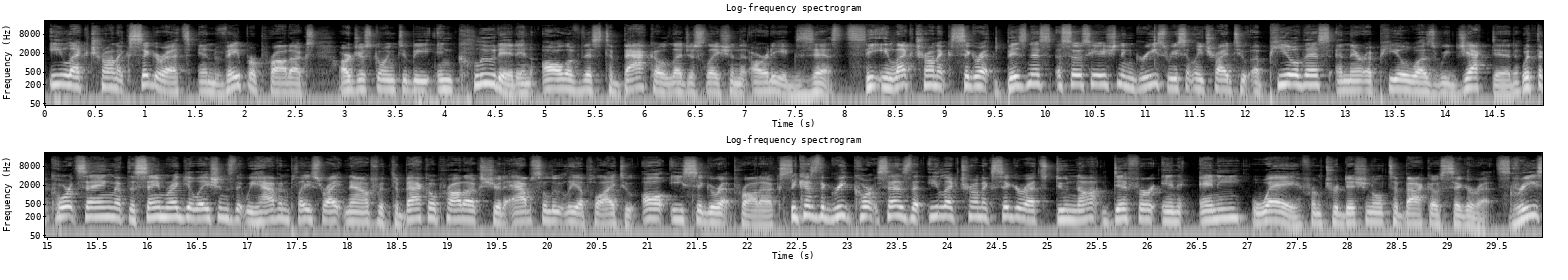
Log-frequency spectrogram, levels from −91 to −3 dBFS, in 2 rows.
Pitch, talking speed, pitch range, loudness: 150 Hz, 160 wpm, 125-185 Hz, -20 LUFS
